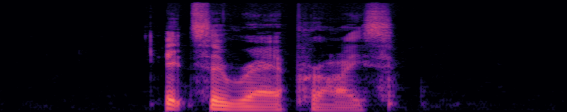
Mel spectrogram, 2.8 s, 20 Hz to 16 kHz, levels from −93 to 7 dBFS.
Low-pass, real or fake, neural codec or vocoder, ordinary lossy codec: 14.4 kHz; real; none; none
